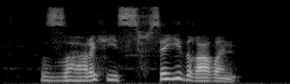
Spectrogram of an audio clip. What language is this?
Kabyle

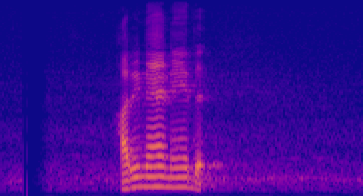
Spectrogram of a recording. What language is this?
Sinhala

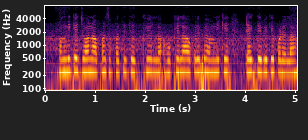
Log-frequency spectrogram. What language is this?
Bhojpuri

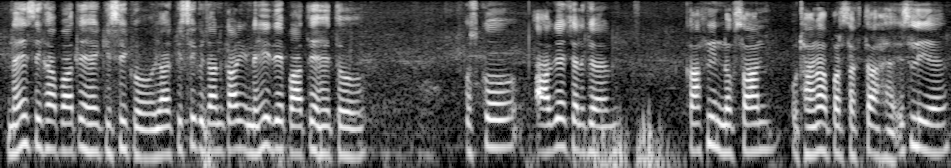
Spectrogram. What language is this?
Urdu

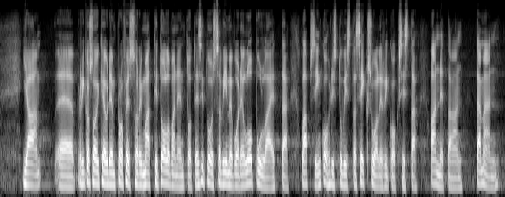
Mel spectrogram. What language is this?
Finnish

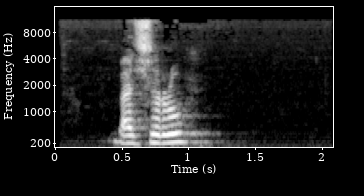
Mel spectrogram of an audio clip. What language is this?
Tem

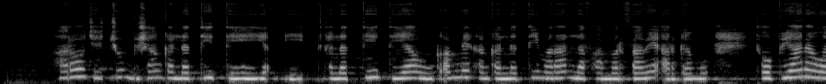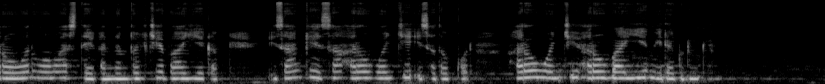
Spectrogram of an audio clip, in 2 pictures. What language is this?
Oromo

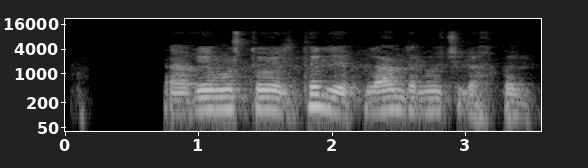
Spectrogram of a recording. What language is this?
Pashto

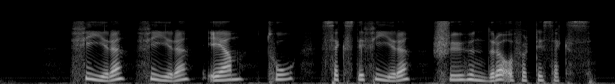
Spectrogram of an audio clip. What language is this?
Norwegian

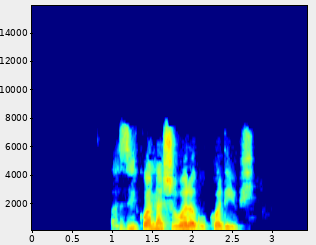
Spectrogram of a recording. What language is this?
Kinyarwanda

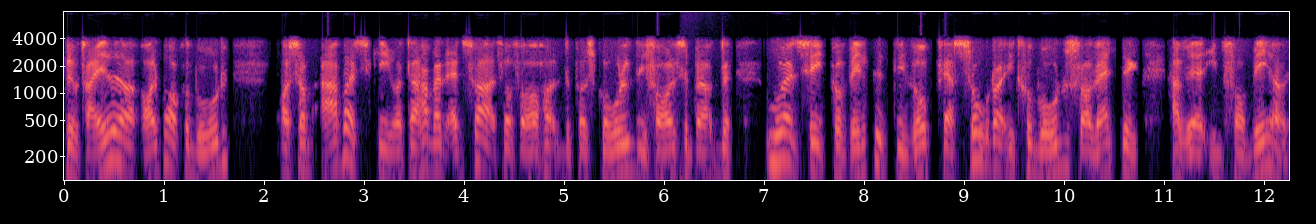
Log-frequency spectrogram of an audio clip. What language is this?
Danish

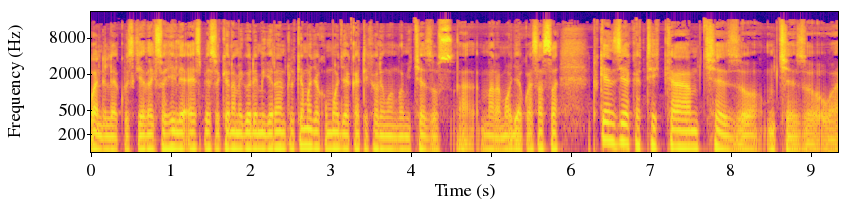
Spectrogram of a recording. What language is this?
Swahili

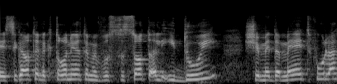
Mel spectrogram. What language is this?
Hebrew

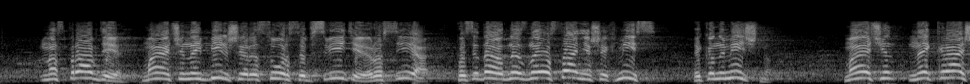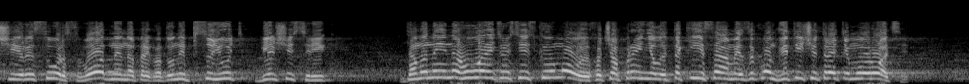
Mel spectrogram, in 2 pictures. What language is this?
Ukrainian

